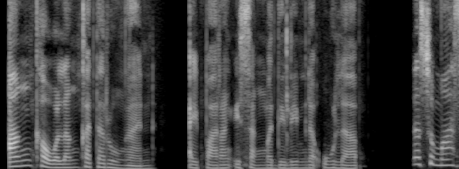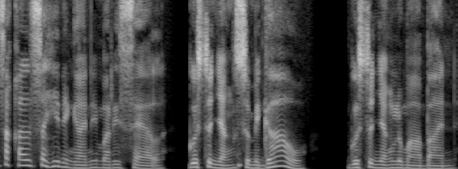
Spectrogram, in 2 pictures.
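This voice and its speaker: A woman's voice: on the low side, a little mellow, no room sound, studio quality. A woman narrating a scripted dramatic story in a melodramatic, emphatic manner.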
